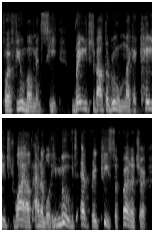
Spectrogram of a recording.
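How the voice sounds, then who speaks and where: Male narrator, husky, mid-pitched, dramatic and deliberate, old-time radio suspense, muffled recording. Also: animated, no echo.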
